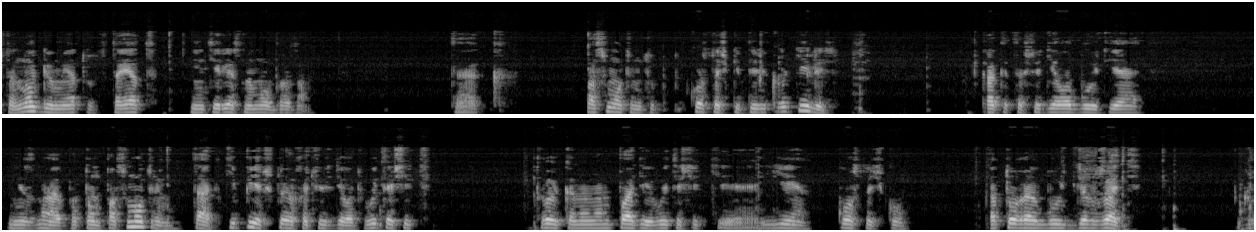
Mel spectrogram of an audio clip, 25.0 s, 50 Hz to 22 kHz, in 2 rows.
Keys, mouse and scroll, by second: 1.6-6.0 middle drag, 7.5 KP_1, 14.2 shift+scroll up 1, 14.3-15.4 shift+middle drag, 15.4 shift+scroll down 1, 17.6 KP_3, 20.0 e, 23.2 click, 24.8 alt+p.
